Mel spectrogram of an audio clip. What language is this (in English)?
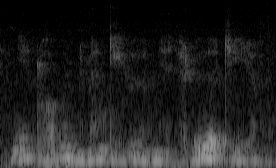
Finnish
